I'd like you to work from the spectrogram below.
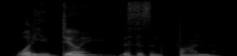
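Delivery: ordinary delivery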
